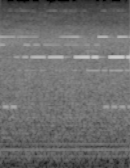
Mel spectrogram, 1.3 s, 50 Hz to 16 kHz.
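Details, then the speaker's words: QRP Pixie ham radio kit returned for an audio hum with no code; the bad LM386 audio amplifier was swapped for another one. Clean keyed tone bursts come through with no hum underneath: clear receiver audio after the fix. "all right that's this the powered ones right there so sounded good"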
